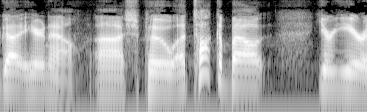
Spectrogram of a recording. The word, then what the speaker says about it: Chaput: say your last name it's a shapoo with no no tea at the end and no uh infas on the cha or it's shapoo shapoo all right we've got it here now uh shapoo uh talk about your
